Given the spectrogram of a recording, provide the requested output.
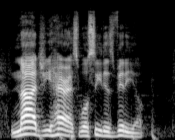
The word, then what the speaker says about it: Najee: down so beautifully he was like it's not na j it's not j he said my name is spell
